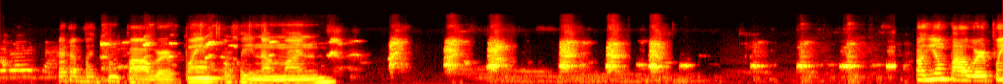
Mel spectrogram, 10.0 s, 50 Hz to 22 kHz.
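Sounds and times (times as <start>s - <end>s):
dog barking: 0.9s - 9.2s.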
